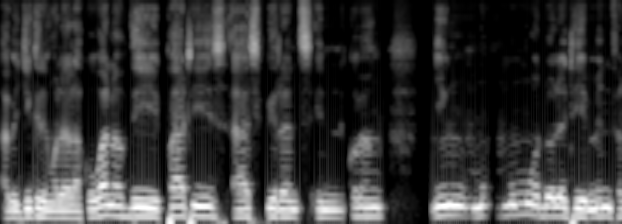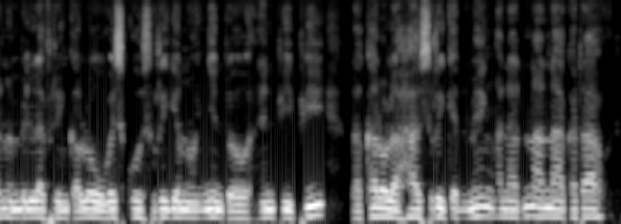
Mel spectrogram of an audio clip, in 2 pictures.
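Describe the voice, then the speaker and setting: A man's voice: mid-range voice, mellow, no room sound. An older man from The Gambia presenting the daily news at a studio desk, reading newspaper stories aloud and slipping English phrases into his talk. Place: small studio desk indoors. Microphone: studio mic on a boom arm, close.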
